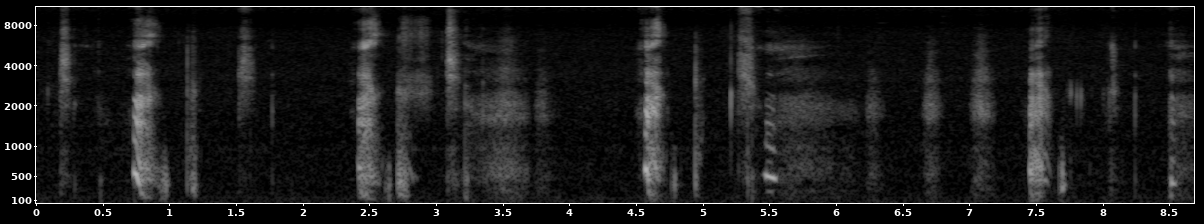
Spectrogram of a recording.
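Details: Night-time sneezes from a nose tickle, deliberately pinched to stay quiet: about four stifled sneezes with quiet breaths and sniffs between. Suppressed sneezing.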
